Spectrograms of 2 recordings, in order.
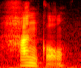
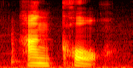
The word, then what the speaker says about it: Hanko: A domain school, Hanko in Japanese, not to be confused with the seal, uh, Hanko, Hanko, long O is the institution that trained a feudal domain's vassals in scholarly, military, and sometimes also practical arts.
